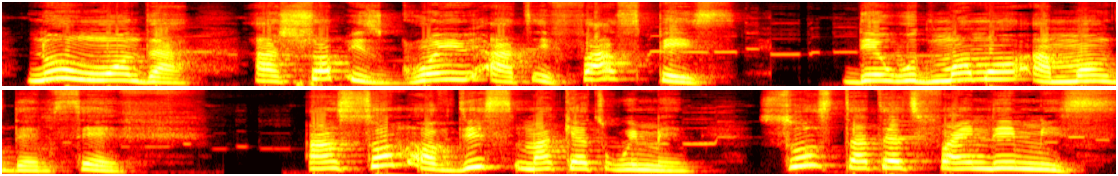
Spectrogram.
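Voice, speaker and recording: A woman's voice: a little high, a little mellow. A woman storyteller giving a scripted narration of a folktale. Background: faint music.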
